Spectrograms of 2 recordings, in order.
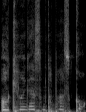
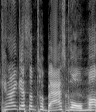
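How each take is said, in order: First: It is said quietly and shyly. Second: It is said loudly and proudly.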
